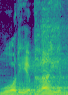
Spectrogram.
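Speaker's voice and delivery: slow, loud, drawn-out announcer voice.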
